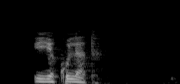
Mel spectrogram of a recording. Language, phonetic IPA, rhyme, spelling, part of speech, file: Russian, [ɪ(j)ɪkʊˈlʲat], -at, эякулят, noun, Ru-эякулят.ogg
- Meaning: ejaculate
